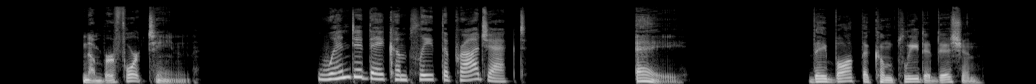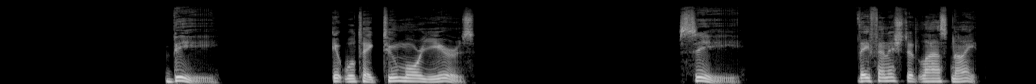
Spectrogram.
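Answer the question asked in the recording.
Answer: C: They finished it last night.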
